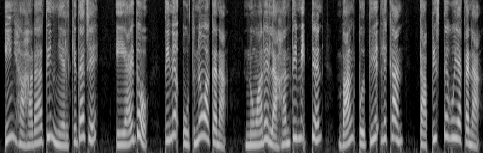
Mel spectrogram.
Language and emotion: Santali, surprised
